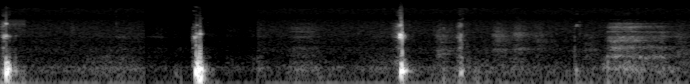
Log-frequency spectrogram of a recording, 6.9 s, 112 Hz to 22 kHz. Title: 8/1/19 to 8/31/19, Violent, Bad Loud, Silent, Minute, Second Hiccups Audio Only Part 3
